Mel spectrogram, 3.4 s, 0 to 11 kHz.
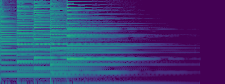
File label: B Major 7th Suspended 4th Sharp 5th Guitar, chord; arpeggiated; x,14,17,16,16,17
